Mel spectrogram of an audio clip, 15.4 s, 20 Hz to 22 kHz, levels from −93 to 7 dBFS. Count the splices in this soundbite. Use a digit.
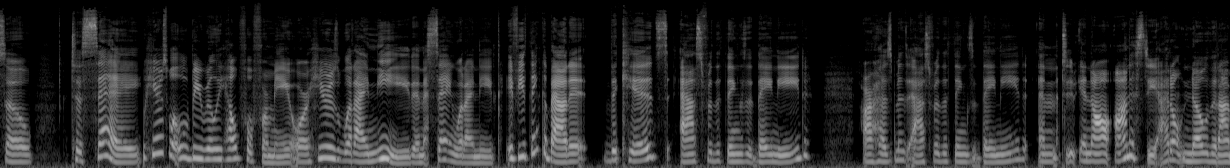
1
